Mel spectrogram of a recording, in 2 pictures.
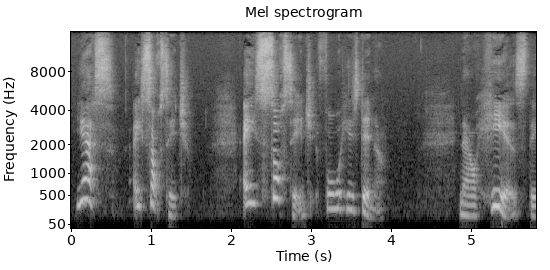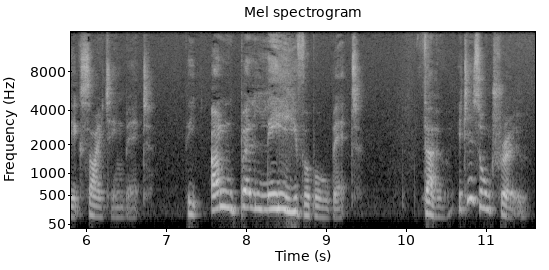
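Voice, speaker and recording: Slow, very animated woman reading to children. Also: medium pitch. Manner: expressive, deliberate dramatic pauses. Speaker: storyteller reading children's picture books.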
